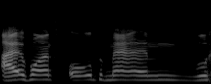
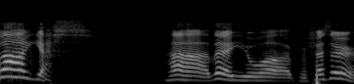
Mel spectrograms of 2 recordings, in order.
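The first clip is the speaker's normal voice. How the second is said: put-on elderly character voice, louder; 7 dB louder than usual. Voicing an old character greeting the Professor at a table: old man voice. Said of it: "in his old age".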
